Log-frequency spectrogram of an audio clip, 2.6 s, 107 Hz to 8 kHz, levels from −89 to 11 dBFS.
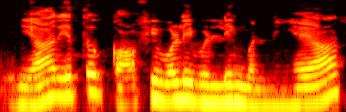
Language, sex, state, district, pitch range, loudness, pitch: Hindi, male, Uttar Pradesh, Jyotiba Phule Nagar, 140-190 Hz, -15 LUFS, 150 Hz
